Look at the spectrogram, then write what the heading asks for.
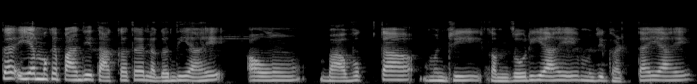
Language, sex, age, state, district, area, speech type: Sindhi, female, 30-45, Maharashtra, Thane, urban, spontaneous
